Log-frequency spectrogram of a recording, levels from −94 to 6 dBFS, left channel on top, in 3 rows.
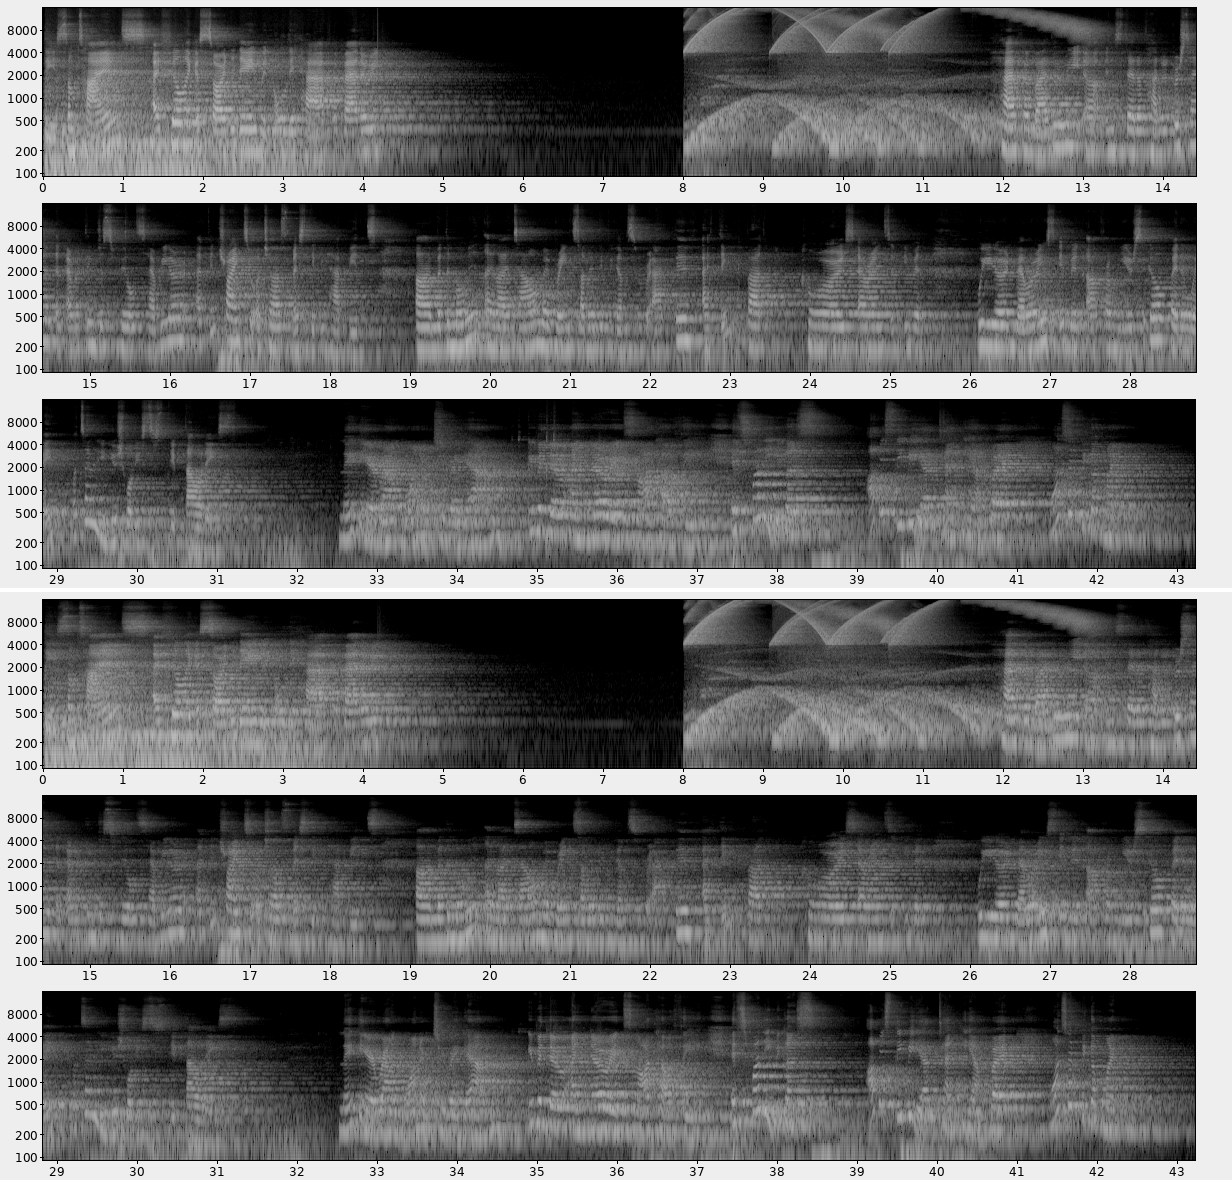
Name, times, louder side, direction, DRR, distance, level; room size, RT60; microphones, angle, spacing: voice 1, 0.0-4.2 11.9-18.4 18.6-23.6 24.0-31.0 31.5-31.7, left 2 dB, 35° left, 3 dB, 0.3 m, -30 dB
sound 1, 8.0-13.1, equal, 10° left, 1.1 m, -30 dB
voice 2, 32.5-34.5 34.9-38.3 38.8-42.2, right 1 dB, 30° right, -1 dB, 1.0 m, -33 dB
9.3 x 4.3 x 5.3 m, 2.8 s
head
